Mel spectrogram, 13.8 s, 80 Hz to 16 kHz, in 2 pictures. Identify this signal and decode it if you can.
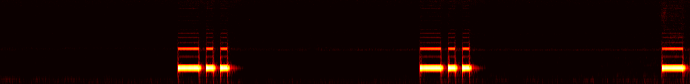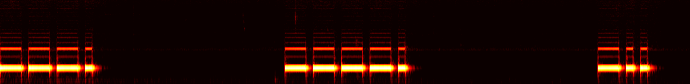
Morse code, heard as a keyed tone, about 17 wpm, spaced as for 4 wpm, 710 Hz. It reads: DD99D
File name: CW-Online-Kurs / Anfänger / Lektion 005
